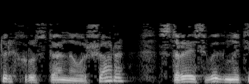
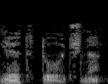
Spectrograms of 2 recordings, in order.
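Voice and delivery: low, soft aside; murmured agreement; 5 semitones lower, 9 dB quieter than usual. A narrator's reading. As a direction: agree under your breath to a friend. Harry murmurs back in class. (тихо, вполголоса)

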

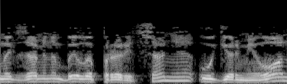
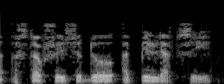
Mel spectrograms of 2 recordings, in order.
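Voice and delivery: ordinary delivery, nothing marked

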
